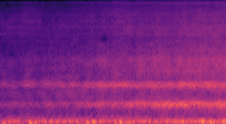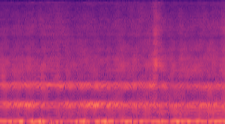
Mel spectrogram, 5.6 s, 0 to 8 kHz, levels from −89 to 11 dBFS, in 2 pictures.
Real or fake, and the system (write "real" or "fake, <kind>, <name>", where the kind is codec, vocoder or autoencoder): fake, vocoder, Vocos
